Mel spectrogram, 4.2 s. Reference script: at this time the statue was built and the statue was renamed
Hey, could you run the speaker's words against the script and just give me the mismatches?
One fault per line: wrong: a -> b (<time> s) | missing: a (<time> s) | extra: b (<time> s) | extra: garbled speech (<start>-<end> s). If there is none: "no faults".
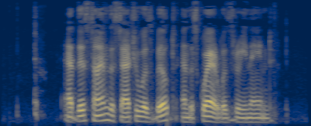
wrong: statue -> square (2.6 s)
